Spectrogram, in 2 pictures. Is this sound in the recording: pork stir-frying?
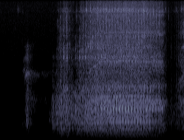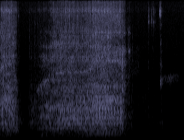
no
